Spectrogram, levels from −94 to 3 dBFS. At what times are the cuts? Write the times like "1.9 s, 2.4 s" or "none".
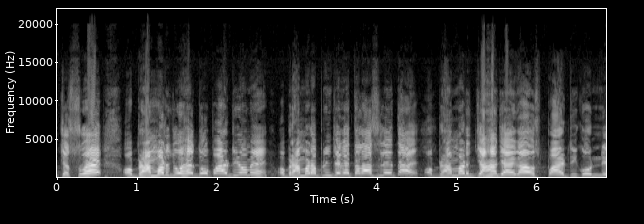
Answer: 4.6 s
